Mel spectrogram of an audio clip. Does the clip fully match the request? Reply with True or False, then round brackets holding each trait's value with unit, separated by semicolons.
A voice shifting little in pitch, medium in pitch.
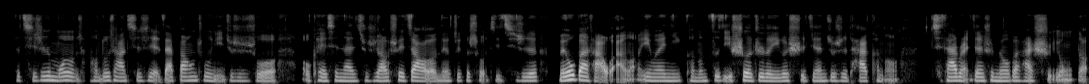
True (1.7 semitones; 175 Hz)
